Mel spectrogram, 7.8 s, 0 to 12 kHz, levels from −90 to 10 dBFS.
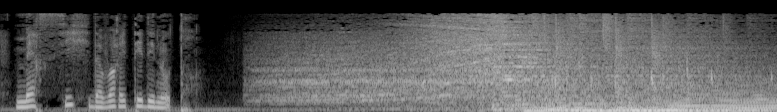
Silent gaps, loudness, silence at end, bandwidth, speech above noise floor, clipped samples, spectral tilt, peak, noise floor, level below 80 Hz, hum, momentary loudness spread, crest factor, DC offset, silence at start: none; -17 LUFS; 0 s; 8 kHz; 21 dB; under 0.1%; -4.5 dB/octave; -4 dBFS; -42 dBFS; -20 dBFS; none; 14 LU; 14 dB; under 0.1%; 0.15 s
